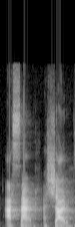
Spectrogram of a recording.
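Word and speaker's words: עשר: En su original es ashar se pronuncia.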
